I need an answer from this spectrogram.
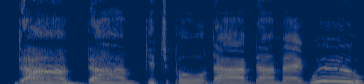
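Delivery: very high-pitched, loud crowd yelling. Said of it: "So this is how it would go".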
